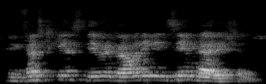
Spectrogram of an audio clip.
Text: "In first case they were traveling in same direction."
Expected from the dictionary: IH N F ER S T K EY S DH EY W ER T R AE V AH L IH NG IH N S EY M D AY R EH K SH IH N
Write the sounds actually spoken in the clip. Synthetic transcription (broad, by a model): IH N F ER S T K EY S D EY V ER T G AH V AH N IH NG IH N S EY M D AY R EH K SH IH N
